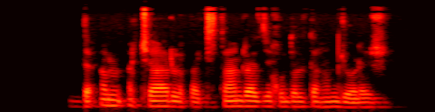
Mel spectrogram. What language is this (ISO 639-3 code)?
pus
